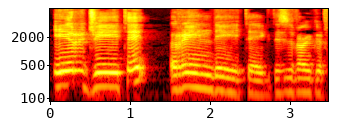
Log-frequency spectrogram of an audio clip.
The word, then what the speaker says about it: ergete: So it's A. All 3 of those E's should be equal. They're all A vowel, right? You don't want to say air. Doesn't want to rhyme with hair in English, or chair, right?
